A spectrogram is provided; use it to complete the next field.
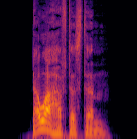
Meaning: strong dative masculine/neuter singular superlative degree of dauerhaft
- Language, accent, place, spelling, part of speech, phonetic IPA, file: German, Germany, Berlin, dauerhaftestem, adjective, [ˈdaʊ̯ɐhaftəstəm], De-dauerhaftestem.ogg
